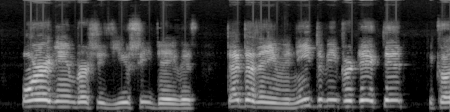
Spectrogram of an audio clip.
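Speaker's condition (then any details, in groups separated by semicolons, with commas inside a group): Cerebral palsy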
